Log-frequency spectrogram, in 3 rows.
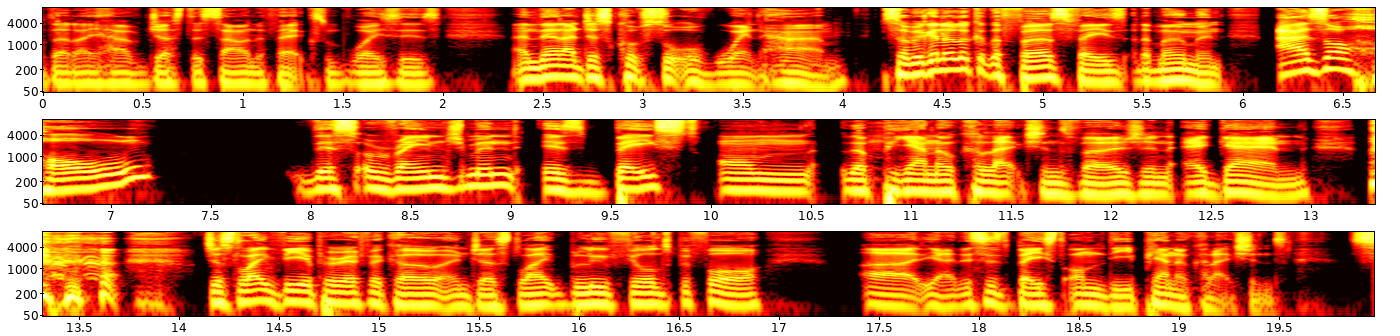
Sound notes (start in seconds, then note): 13.0 laughs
